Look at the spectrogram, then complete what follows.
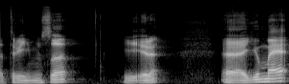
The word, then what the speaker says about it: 夢: uh by dream uh or dreams in uh in our case it's dreams here uh you may as a reminder is accented on the last syllable.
